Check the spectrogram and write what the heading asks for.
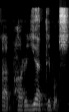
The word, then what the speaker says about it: parietibus: Haerent parietibus, or sorry, let me rephrase that. It's parietibus. This I is going to be pronounced consonantally so that you can still get the syntactilic hexameter.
